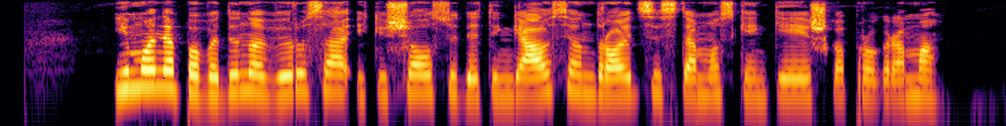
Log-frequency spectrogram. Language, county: Lithuanian, Panevėžys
